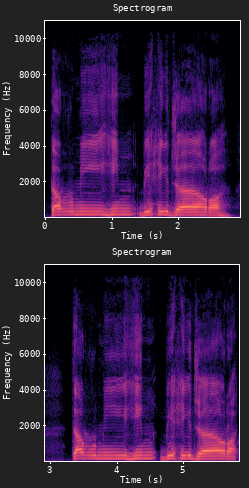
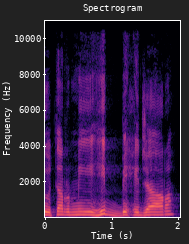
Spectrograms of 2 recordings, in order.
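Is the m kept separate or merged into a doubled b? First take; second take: separate; merged. First: The lips close separately for m and b. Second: The m merges into a doubled b sound. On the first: "أطبق شفتي للميم ثم أعود فأطبقهما مرة أخرى" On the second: "أكون قد أدغمت الميم في الباء، وهذا لا يفعله أحد"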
